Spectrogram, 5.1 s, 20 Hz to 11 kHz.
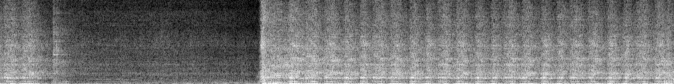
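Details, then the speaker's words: Long-abandoned Toyota MR2 with starting fluid, a little gas applied: the starter grinds the engine at a steady four beats or so a second but it never fires. The starter is overheating from cranking. Crank, no start; cause unconfirmed. "not even gonna worry about it yeah you're just cooking the starter right now"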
